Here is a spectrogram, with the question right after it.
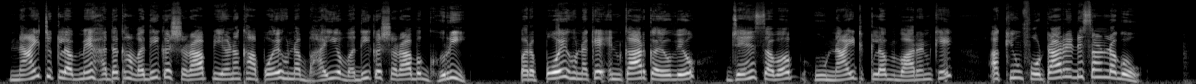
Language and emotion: Sindhi, angry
